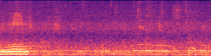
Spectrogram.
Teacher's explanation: حرف میم، اس کی ادائیگی میں کوئی مشکل نہیں ہے۔ دونوں ہونٹوں کے جو خشکی کی جو جگہ ہے اس میں سے یہ ادا ہوتا ہے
